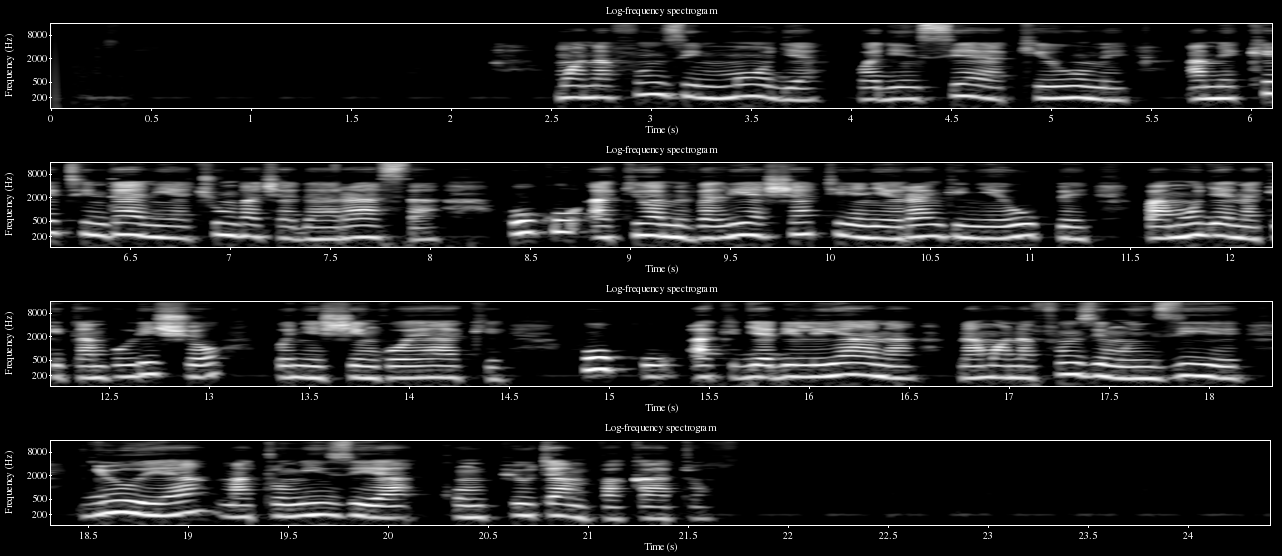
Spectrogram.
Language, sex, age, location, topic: Swahili, female, 18-24, Dar es Salaam, education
